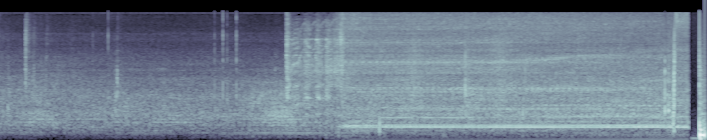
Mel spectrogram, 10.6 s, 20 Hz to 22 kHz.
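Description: Ford Mustang 2.3-litre EcoBoost four-cylinder engine starting about four seconds in, then idling steadily.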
